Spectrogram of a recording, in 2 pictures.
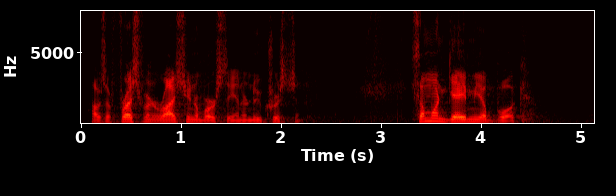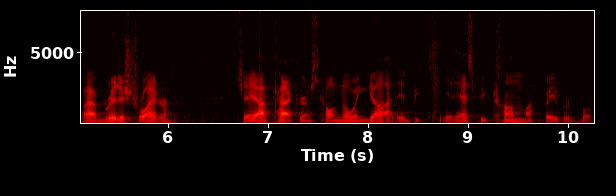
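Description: A man in his sixties preaching a sermon as pastor, emphatic and swinging from loud urging down to hushed near-whispers. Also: fairly low pitch. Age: 60s. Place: church sanctuary. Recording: long reverb of a church hall.

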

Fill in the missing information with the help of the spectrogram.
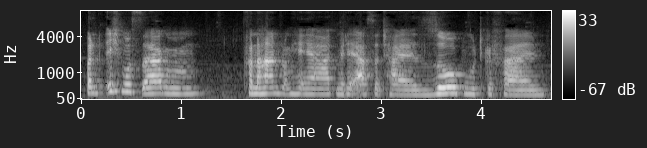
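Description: In a living room in front of a sofa, a young book vlogger from Germany talks close to the camera about a book series. Her mid-range, slightly bright voice stays steady at a moderate pace, and her eager, casual talk is full of fillers and repetitions.

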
